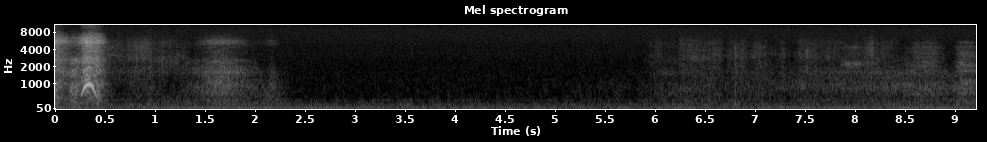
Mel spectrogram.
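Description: One sharp, explosive sneeze at the start, then a softer breathy exhale and quiet room noise.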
